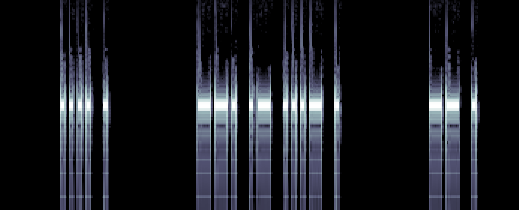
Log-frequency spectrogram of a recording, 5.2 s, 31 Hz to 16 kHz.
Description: Morse code, heard as a keyed tone, about 28 wpm, 700 Hz. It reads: HE GAVE ME
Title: 3x Word-Spacing - Sentences from Top 500 Words - 28wpm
